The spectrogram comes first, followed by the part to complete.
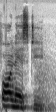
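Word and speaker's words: honest: है ये एब्सेंट है ऑनेस्टी ऑनेस्टी जो है यह क्या है ऑनेस्टी ऑनेस्ट ऑनेस्ट ऑनेस्ट क्या है यहां पर जो है इसमें ये एच क्या है यह साइलेंट है ऑनेस्ट ऑनेस्ट जो है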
